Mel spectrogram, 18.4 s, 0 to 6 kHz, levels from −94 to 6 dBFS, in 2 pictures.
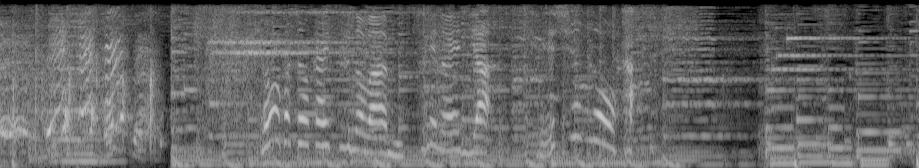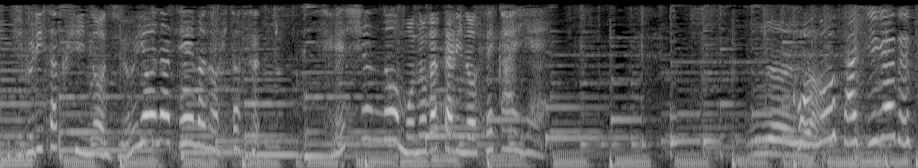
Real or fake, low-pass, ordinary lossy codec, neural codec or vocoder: real; 5.4 kHz; AAC, 24 kbps; none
